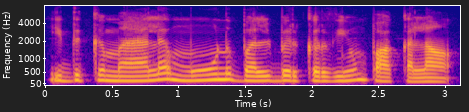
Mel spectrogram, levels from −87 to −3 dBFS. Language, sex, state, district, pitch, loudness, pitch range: Tamil, female, Tamil Nadu, Nilgiris, 180 Hz, -18 LUFS, 170-195 Hz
